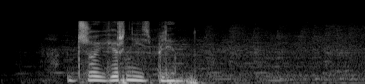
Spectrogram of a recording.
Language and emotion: Russian, angry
